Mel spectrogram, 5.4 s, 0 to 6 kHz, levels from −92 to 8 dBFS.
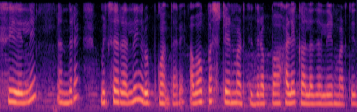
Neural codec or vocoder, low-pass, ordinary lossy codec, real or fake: none; 5.4 kHz; none; real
